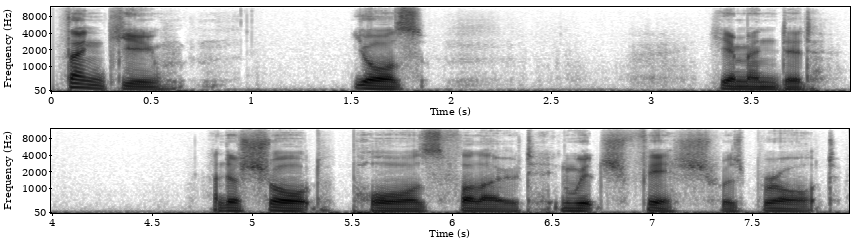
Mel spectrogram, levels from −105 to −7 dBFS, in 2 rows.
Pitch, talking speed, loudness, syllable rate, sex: 100 Hz, 105 wpm, -18 LUFS, 4.1 syllables/s, male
